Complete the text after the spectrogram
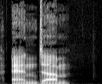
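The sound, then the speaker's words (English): A voice imitates a bow being shot in a video game, producing one loud, voiced, two-part twang that lasts about a second with nothing else around it. “all of a sudden you hear right behind you a bow sort of like that being,”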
